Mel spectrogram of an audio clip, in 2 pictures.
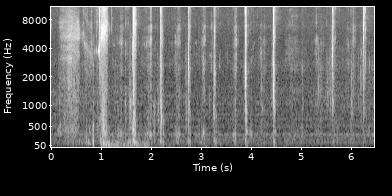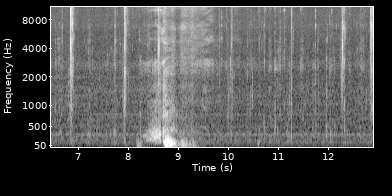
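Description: Close-miked chewing of a perilla-leaf wrap of grilled spicy pork: a string of sharp wet mouth clicks and smacks, about two a second. About two-thirds of the way in comes one loud, low, breathy sound right at the microphone.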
